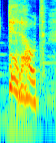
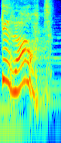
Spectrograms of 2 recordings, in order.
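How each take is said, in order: First: Higher shout; yelling. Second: Much higher, louder shriek; shrill shriek. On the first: Mother-in-law ordering her out, yelling. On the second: Mother-in-law screaming her out of the house, shrill shriek. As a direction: scream Get out at the top. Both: Acted. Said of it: "She was yelling".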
